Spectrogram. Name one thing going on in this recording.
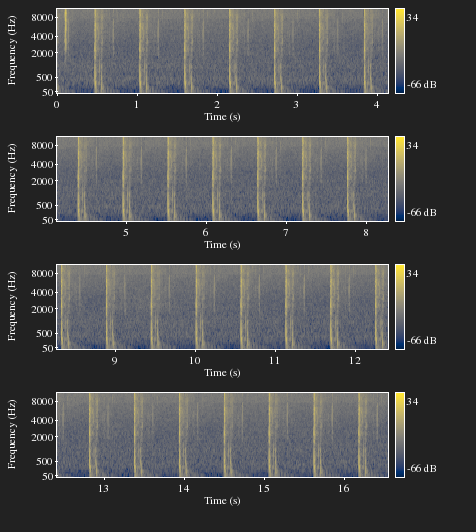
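Footsteps tread steadily through grass at a walking pace.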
